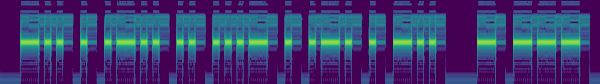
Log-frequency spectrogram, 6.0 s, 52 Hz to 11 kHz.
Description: Morse code, heard as a keyed tone, about 20 wpm, 750 Hz. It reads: DELIVERED TO
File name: cwa / W1AW-Level3 / 20WPM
